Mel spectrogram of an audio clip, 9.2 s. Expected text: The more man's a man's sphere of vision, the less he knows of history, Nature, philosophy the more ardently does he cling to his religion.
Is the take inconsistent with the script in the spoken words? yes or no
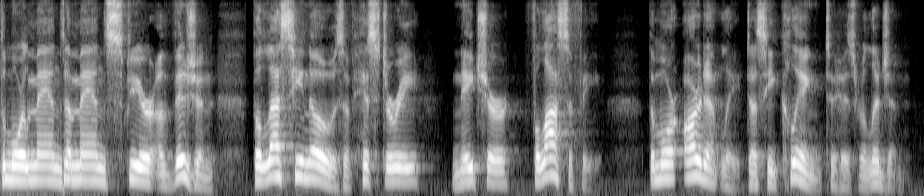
no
